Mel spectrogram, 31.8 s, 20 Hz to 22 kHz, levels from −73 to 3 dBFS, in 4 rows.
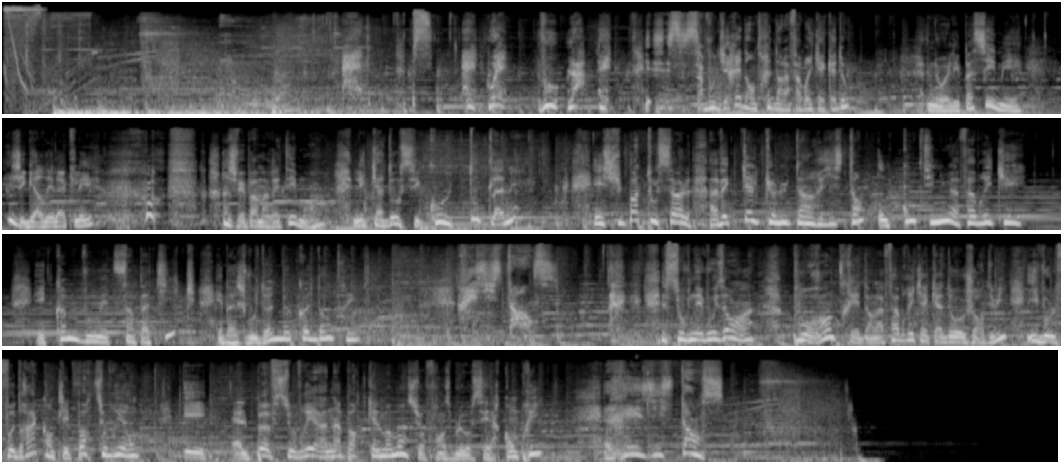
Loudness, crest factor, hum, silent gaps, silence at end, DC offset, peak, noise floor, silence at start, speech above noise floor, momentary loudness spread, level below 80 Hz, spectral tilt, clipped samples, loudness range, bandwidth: -20 LUFS; 12 dB; none; none; 1.35 s; under 0.1%; -8 dBFS; -78 dBFS; 0 s; 58 dB; 7 LU; -32 dBFS; -4.5 dB/octave; under 0.1%; 2 LU; 15.5 kHz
